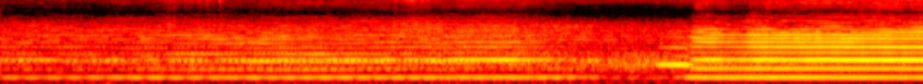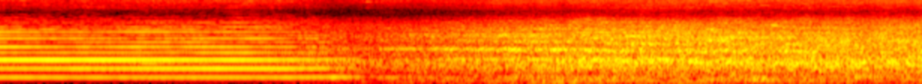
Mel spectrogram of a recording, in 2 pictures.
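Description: Electric locomotive's horn sounding two long blasts as the express train approaches, the second louder. About four seconds in the horn stops and the loud rumble of the locomotive and coaches passing close by takes over.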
